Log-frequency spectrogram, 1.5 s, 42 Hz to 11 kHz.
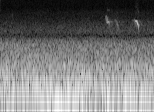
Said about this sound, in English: So recording bird 6 again.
